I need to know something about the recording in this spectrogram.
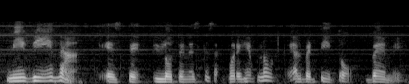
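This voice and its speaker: A man's voice: mid-range voice, normal speed, darkish tone, highs cut off, slight background noise, lightly acted. A man playing a flirty, sassy woman on a comic radio bit, teasing and affectionate as she calls everyone her love. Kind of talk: comic character on a radio show.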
